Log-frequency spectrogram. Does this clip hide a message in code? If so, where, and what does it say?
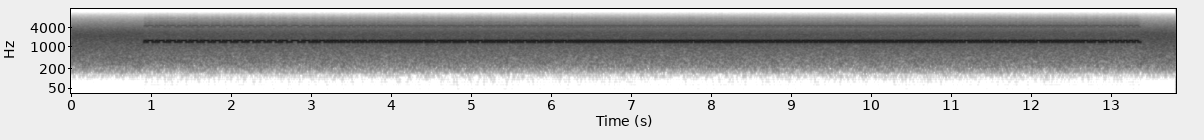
Yes: NAVTEX (SITOR-B), 100 baud, 170 Hz shift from 0.9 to 13.4 s, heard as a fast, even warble, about 1500 Hz centre, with radio static. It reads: ZCZC IL36 GALE WARNING 98. SW 4 TO 5 EXPECTED SOON. NNNN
